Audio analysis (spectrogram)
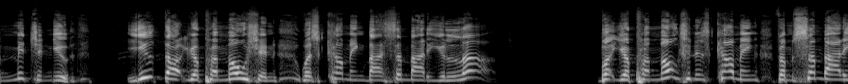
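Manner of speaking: loud, sung preaching cadence over the organ; loud tuneful preacher's whoop; preaching at full force. Acted. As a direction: whoop it out to the congregation.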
